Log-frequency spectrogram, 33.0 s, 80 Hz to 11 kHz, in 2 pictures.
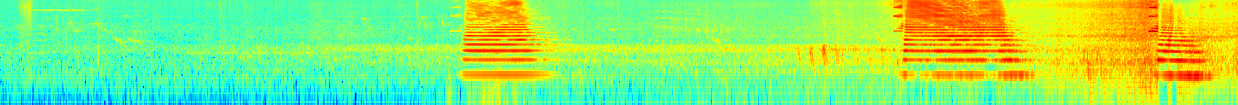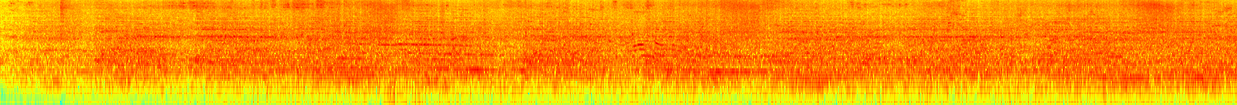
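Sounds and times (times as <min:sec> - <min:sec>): train horn blasts: 0:06.0 - 0:07.8, 0:11.9 - 0:13.8, 0:15.3 - 0:16.2, 0:20.9 - 0:23.5, 0:24.8 - 0:27.3.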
